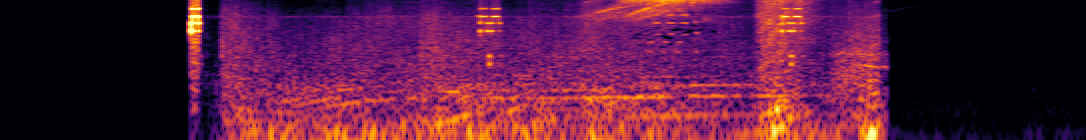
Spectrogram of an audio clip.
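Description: Dramatic game music plays loudly, then cuts off.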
